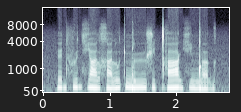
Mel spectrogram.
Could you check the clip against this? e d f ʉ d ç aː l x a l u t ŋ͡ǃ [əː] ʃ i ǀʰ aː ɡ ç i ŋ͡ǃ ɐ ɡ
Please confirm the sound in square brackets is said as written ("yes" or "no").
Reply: no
